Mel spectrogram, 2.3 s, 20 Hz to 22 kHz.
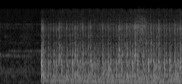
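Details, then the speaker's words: Brastemp Ative 11kg washing machine being tested: a click, then a steady low hum with rushing water as the inlet valve opens and fills normally. "colocamos a entrada de água está pedindo água normal"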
